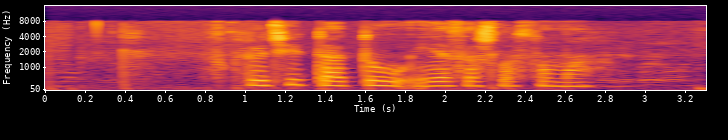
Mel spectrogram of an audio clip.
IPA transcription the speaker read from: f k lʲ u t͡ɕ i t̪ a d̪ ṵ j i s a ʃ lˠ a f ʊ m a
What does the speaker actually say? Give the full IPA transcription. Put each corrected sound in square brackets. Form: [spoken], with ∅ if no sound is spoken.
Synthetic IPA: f k lʲ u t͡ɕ i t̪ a [t̪] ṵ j [a] s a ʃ lˠ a [s] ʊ m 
